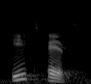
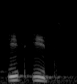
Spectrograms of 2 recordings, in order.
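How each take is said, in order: First: The vowel in 'it' sounds like 'e'. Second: The vowel in 'it' sounds like 'ee'. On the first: The speaker calls it right. "Es eat it" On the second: The speaker calls it wrong. "No es eat it"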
